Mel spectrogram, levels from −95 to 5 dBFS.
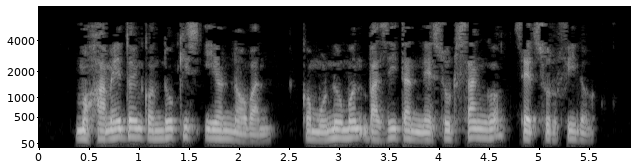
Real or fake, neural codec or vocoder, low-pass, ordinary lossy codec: real; none; 7.2 kHz; MP3, 24 kbps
